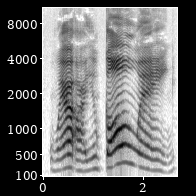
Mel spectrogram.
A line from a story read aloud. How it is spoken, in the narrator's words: growled the wolf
